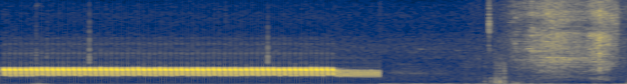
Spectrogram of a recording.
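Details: A European nightjar churrs on a warm summer night on Aegna island during an overnight camp: a steady, rapid mechanical churr for nearly three seconds, dropping briefly in pitch, then rustling and handling noise.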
